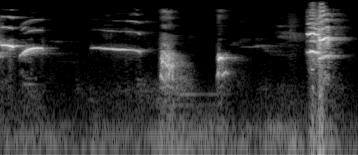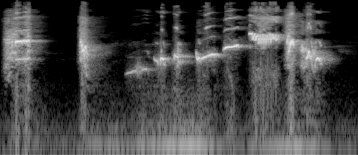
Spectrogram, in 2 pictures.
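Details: White-rumped shama song used to set off another bird: clear whistles and short chips, then harsh buzzy notes, ending in a rising warbled series.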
